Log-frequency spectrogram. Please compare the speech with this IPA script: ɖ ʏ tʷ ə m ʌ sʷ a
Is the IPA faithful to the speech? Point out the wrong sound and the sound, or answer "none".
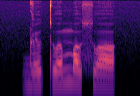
a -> ʌ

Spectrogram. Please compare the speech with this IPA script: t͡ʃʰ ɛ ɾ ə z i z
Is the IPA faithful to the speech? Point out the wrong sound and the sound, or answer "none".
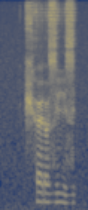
none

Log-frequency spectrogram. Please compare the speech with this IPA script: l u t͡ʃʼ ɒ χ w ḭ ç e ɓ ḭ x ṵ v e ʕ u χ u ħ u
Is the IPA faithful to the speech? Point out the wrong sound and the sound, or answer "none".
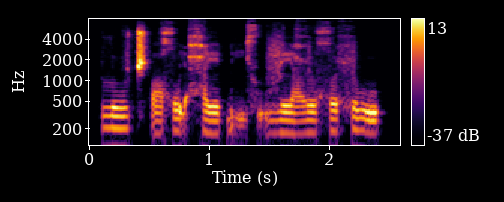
ç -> ħ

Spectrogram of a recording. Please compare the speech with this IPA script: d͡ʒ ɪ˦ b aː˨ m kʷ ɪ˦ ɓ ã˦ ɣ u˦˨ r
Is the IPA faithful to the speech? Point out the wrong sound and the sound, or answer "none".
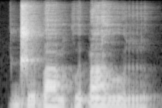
none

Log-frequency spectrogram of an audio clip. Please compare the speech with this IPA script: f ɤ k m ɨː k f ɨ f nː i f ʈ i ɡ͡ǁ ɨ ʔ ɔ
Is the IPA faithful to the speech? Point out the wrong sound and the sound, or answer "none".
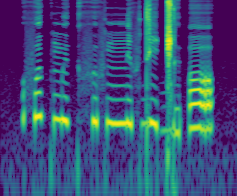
ʈ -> d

